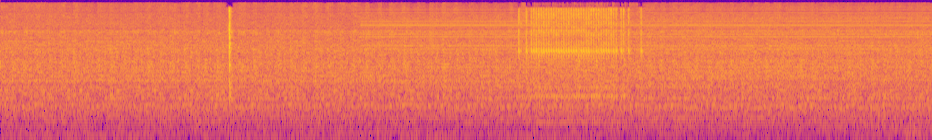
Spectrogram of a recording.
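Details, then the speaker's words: Vehicle at idle: click then a short high buzz of about half a second when the lights are switched on; relay buzzing. "just buzzed a little bit."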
